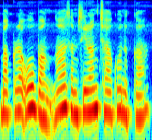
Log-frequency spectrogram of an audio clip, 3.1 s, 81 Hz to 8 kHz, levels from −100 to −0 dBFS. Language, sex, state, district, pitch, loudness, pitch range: Garo, female, Meghalaya, South Garo Hills, 205 Hz, -15 LUFS, 190-215 Hz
